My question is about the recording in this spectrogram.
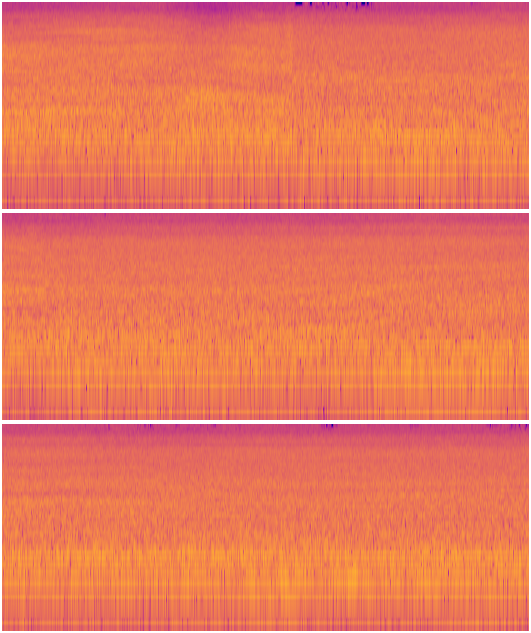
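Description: Jet aircraft engines running: a steady, even rushing noise with no breaks.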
